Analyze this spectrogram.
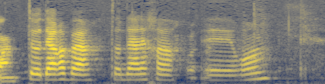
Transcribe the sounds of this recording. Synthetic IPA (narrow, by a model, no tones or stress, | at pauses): t̪o̞daʁabat̪o̞d̪aleχaeʁom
